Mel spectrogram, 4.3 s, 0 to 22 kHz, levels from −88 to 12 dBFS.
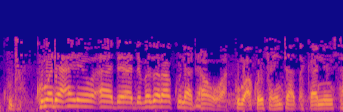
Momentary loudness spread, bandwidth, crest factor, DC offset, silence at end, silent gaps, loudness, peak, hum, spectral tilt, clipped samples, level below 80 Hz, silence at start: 6 LU; 5.8 kHz; 12 dB; under 0.1%; 0 s; none; -16 LUFS; -4 dBFS; none; -5 dB/octave; under 0.1%; -54 dBFS; 0.05 s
